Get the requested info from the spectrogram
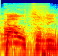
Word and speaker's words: Knockout: Ils avaient une série qui s'appelait Knockout Kings, que je prononce très mal, évidemment. – Knockout, on dit. – Knockout, ok, ouais.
